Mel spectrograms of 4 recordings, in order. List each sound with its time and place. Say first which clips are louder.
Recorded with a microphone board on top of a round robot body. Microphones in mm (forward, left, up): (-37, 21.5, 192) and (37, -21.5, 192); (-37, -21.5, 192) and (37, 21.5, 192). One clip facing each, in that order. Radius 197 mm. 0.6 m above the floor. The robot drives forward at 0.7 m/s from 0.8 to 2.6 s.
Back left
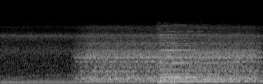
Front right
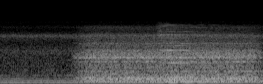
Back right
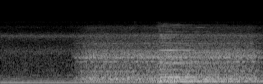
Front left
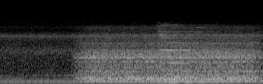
1.6 s a guitar: back left 3 dB, back right 2 dB; 170° left, 5.5 m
